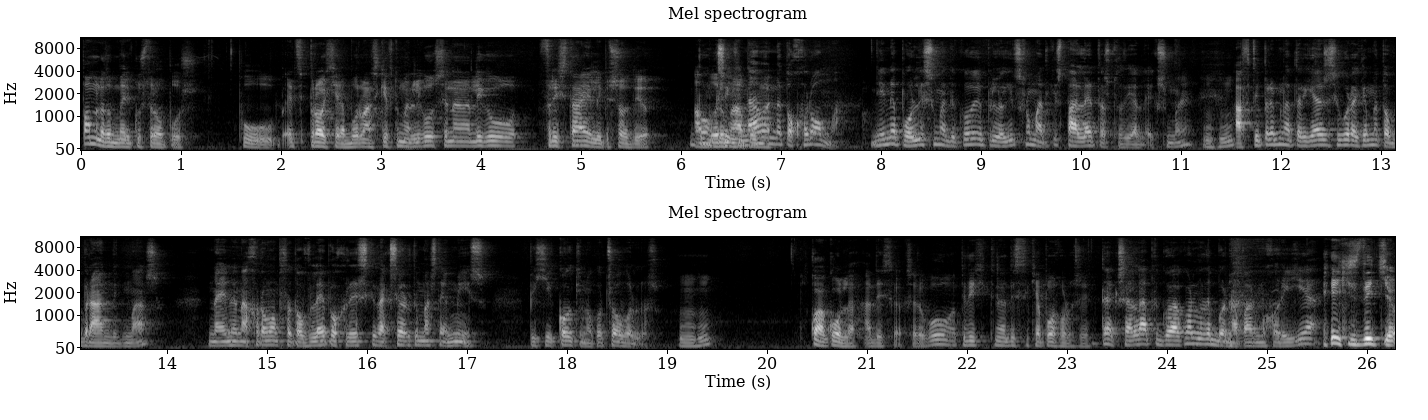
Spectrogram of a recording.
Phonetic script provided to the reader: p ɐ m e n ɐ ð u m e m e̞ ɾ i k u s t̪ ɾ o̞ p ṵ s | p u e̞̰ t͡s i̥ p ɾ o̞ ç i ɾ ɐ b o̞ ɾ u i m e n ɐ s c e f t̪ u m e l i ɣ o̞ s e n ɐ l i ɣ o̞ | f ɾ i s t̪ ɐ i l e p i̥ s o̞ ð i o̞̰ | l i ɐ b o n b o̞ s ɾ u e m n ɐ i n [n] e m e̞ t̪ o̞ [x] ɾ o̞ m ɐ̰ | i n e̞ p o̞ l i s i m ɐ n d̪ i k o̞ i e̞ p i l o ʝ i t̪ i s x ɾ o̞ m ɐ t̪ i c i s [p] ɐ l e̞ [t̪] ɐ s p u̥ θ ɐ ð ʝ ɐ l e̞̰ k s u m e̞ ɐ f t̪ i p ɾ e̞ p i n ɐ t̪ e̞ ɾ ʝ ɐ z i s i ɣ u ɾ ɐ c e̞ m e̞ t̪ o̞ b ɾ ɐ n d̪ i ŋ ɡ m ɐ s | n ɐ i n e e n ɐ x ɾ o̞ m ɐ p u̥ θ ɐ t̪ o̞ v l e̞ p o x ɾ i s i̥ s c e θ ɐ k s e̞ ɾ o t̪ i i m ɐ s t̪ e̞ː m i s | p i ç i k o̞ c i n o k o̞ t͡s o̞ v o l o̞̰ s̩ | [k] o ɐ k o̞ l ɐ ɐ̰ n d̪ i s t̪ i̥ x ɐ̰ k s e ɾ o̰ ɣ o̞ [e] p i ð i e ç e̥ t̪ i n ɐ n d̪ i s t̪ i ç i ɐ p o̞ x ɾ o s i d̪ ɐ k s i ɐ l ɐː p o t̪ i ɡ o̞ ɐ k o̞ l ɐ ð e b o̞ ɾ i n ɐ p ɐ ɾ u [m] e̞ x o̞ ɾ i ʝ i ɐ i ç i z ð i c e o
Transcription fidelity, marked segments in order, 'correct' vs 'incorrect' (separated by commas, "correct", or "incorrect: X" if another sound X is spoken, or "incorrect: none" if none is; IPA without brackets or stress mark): incorrect: m, correct, correct, correct, correct, correct, correct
